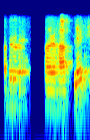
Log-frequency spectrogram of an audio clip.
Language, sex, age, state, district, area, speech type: Hindi, male, 18-30, Uttar Pradesh, Bhadohi, rural, conversation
